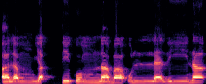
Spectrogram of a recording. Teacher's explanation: جب بھی الف کے اوپر جزم آ جائے تو پھر ہم اس کو جھٹکے کے ساتھ پڑھتے ہیں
